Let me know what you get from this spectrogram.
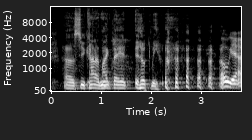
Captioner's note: laughing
